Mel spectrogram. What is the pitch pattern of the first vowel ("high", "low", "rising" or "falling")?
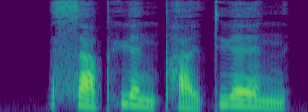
falling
